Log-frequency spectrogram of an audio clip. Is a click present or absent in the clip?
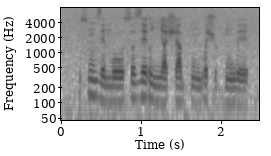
absent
